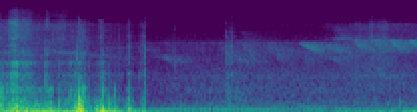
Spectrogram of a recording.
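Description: Handling noise from a handheld camera: a quick flurry of knocks and rustles in the first second and a half. Faint, high, short chirps repeat through the last second or so.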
